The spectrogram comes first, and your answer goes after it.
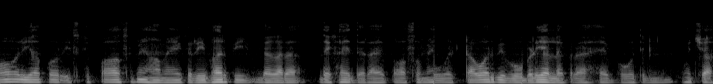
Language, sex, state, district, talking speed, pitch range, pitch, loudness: Hindi, male, Jharkhand, Jamtara, 195 wpm, 95-105 Hz, 100 Hz, -35 LUFS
